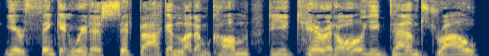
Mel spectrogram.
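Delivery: high, loud, slowing insult; furious young dwarf. Acted. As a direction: spit out damned drow. Rollo rages.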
